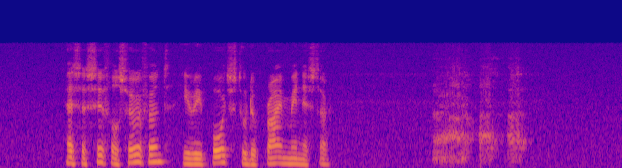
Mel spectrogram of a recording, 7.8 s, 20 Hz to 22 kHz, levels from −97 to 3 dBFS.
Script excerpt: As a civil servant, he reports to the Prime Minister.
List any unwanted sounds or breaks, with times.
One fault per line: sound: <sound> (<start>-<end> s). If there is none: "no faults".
sound: laugh (5.4-6.7 s)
